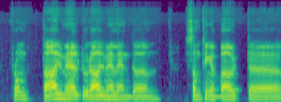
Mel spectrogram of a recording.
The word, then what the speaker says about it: Raaz Mahal: of you know and Raj Mahal rhymes with Taj Mahal so it is about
